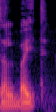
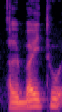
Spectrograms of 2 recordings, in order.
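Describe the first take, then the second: First: The word ends on a bare consonant. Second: The word ends with a short vowel. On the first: "pause at the last letter" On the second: "Read the word al-baytu as"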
